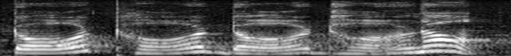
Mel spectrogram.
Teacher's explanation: मुर्धन्य मतलब दंत से थोड़ा सा पीछे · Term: मुर्धन्य वर्ग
